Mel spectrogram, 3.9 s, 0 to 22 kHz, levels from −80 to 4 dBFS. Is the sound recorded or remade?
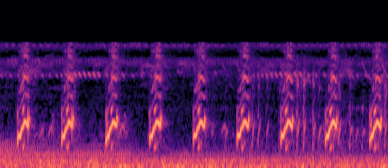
recorded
